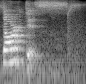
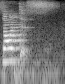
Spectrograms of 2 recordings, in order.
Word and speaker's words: tortoise: the pronunciation not tortoise it's toris and all Indians most of them pronounce it wrongly it's torus see this o is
